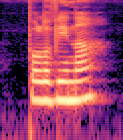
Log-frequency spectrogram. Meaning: half (one of two equal parts into which something may be divided)
- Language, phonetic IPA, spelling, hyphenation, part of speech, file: Czech, [ˈpolovɪna], polovina, po‧lo‧vi‧na, noun, Cs-polovina.ogg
